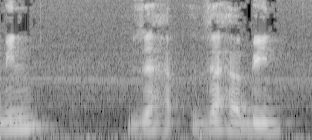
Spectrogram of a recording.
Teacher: Skunun hərfi və tənvindən sonra həlq hərfləri, yərməlun hərfləri və bə hərfindən başqa qalan 15 hərf gəldikdə nun hərfi ixa olunur. Bu halda səs qunə ilə iki səs miqdarında davam edir. Yəni naqis idğam baş verir.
